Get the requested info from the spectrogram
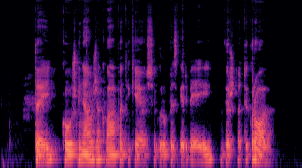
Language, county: Lithuanian, Vilnius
